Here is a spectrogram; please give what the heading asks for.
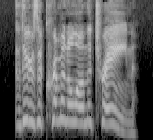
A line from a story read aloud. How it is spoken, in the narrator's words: I shout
